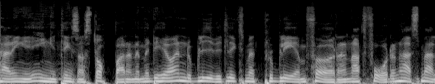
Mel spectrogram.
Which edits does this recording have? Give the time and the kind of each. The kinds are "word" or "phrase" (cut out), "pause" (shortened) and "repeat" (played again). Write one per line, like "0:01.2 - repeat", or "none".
none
